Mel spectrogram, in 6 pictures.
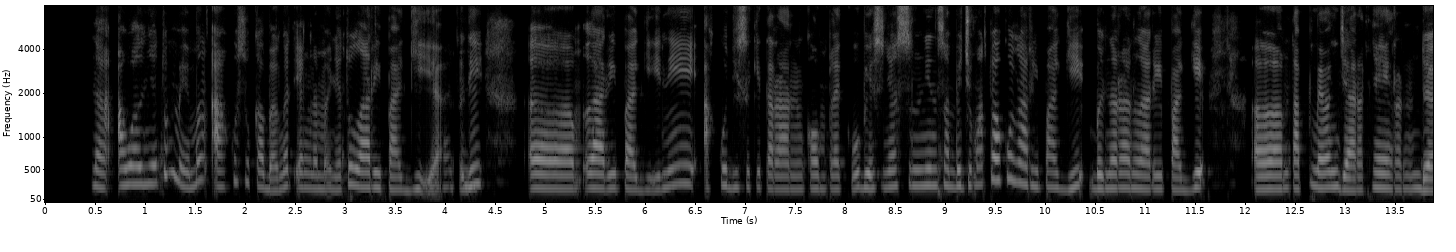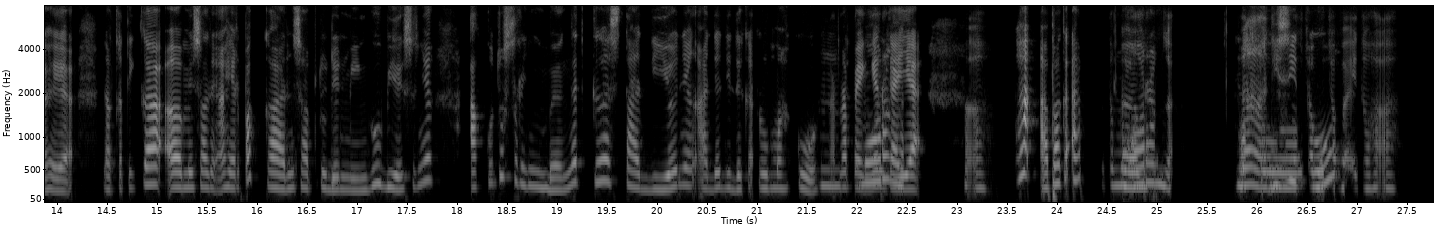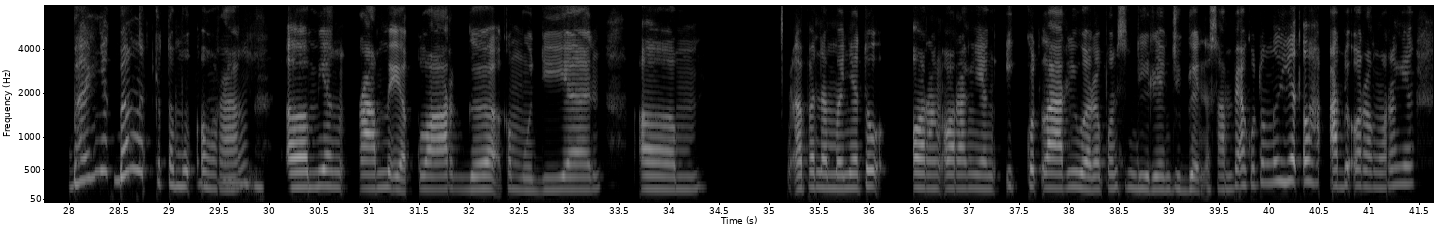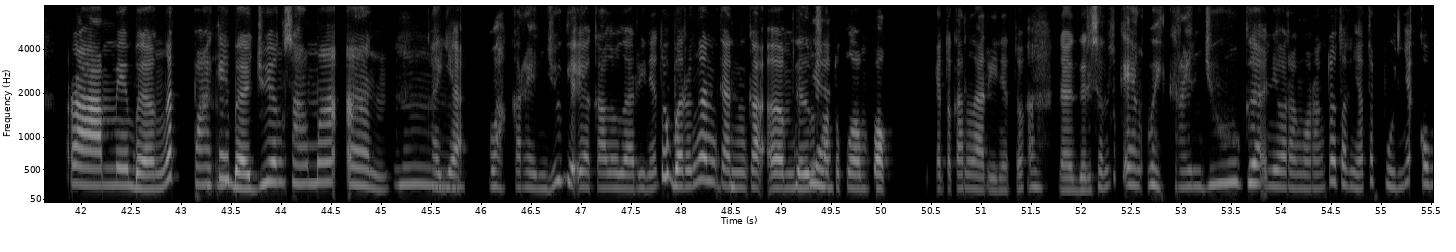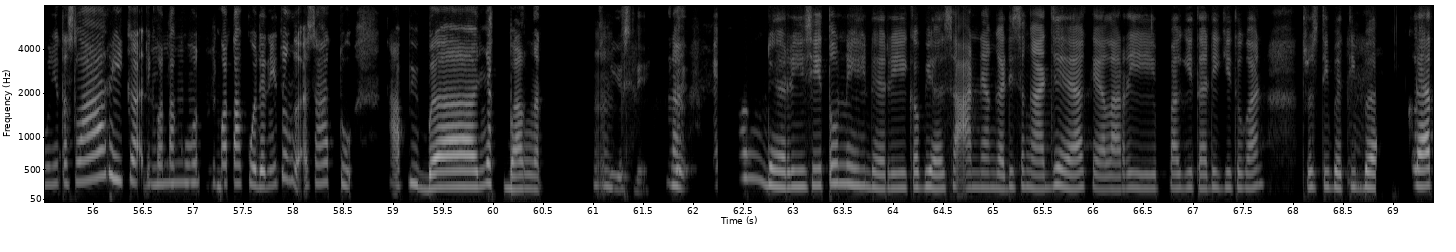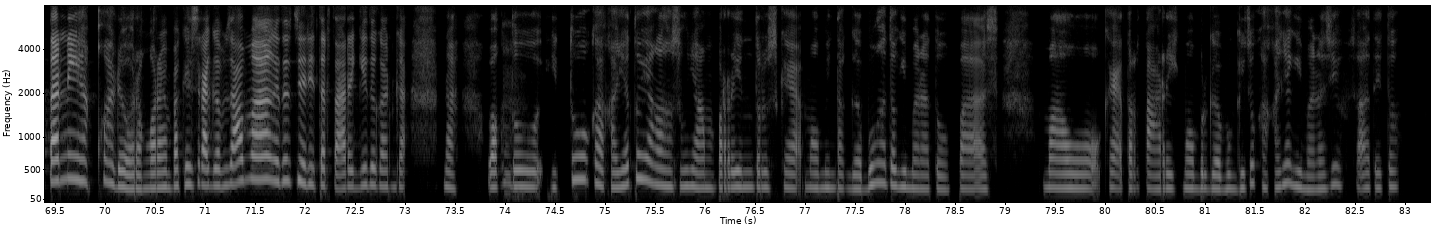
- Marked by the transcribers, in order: tsk; other background noise; chuckle
- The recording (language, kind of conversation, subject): Indonesian, podcast, Bagaimana cara bergabung dengan komunitas yang cocok untuk hobimu?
